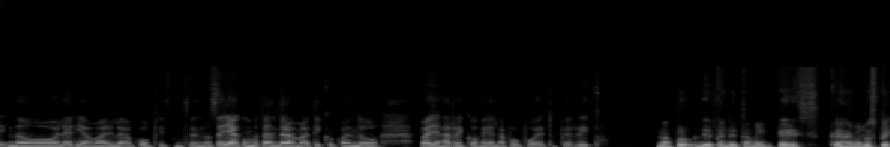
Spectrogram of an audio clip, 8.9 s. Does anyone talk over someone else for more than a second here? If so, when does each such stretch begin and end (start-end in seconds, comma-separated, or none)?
none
